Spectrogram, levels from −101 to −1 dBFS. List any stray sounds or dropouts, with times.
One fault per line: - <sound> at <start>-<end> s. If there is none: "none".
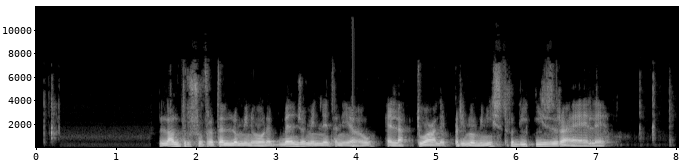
none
